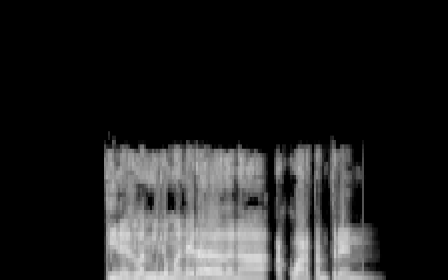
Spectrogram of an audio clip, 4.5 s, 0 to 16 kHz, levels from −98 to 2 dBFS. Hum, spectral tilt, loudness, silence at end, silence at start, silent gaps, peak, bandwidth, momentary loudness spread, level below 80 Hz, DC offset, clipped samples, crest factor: none; -3.5 dB/octave; -15 LUFS; 0.85 s; 1.05 s; none; -2 dBFS; 8 kHz; 7 LU; -58 dBFS; under 0.1%; under 0.1%; 16 dB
